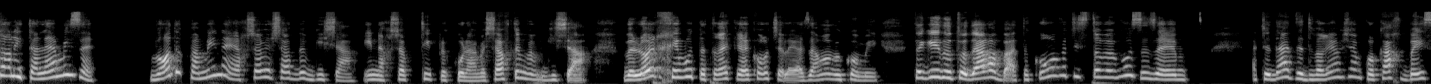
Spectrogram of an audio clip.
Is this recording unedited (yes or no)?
yes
